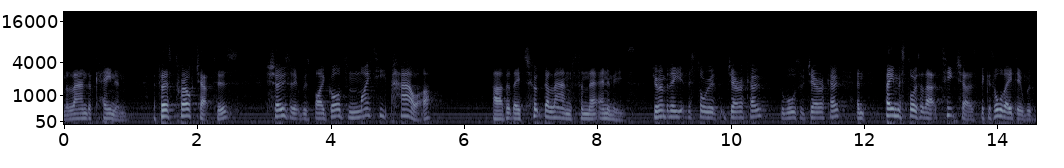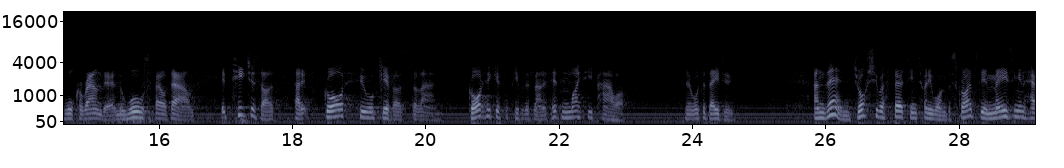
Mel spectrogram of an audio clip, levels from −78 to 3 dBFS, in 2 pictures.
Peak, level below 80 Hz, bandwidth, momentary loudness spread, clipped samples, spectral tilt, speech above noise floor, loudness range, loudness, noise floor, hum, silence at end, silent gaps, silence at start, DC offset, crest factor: -16 dBFS; -64 dBFS; 11 kHz; 13 LU; under 0.1%; -7 dB/octave; 22 dB; 5 LU; -40 LUFS; -61 dBFS; none; 0 s; none; 0 s; under 0.1%; 24 dB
